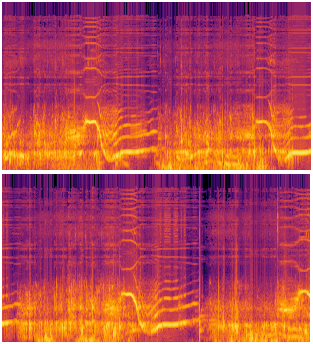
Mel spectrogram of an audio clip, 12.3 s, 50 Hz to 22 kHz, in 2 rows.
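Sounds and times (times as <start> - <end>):
humpback whale calls: 0.0 - 6.9, 8.2 - 10.3, 11.6 - 12.3
underwater crackle: 0.0 - 12.3.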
